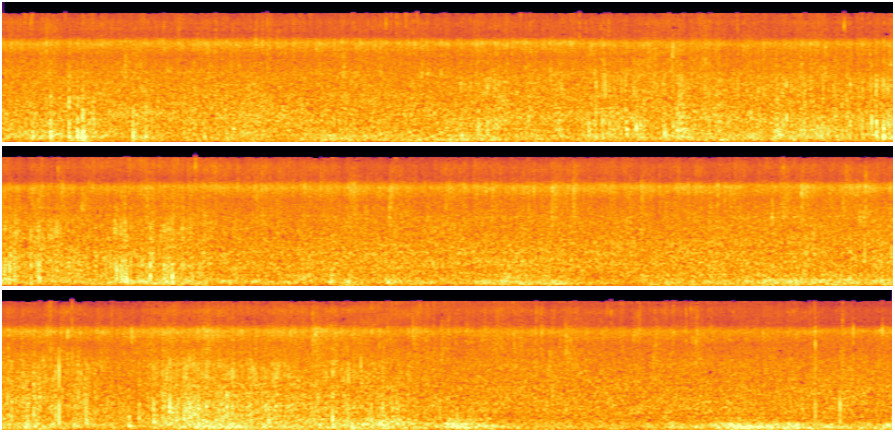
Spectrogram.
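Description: Heavy downpour: steady rain pouring onto a stone-paved street and the old stone buildings around it.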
